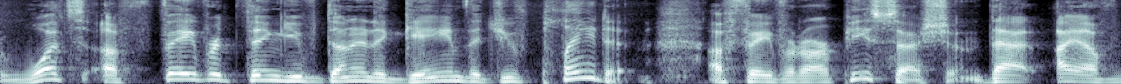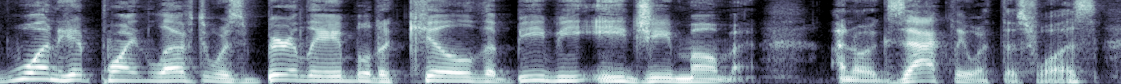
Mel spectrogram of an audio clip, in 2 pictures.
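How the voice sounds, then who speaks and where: A man co-hosting a podcast, reading listener questions and telling a lively game story with laughs. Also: mid-range voice. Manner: animated storyteller, laughs easily. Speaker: podcast co-host.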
